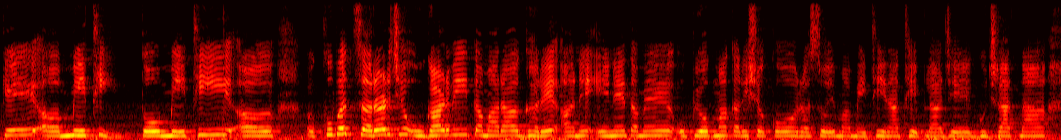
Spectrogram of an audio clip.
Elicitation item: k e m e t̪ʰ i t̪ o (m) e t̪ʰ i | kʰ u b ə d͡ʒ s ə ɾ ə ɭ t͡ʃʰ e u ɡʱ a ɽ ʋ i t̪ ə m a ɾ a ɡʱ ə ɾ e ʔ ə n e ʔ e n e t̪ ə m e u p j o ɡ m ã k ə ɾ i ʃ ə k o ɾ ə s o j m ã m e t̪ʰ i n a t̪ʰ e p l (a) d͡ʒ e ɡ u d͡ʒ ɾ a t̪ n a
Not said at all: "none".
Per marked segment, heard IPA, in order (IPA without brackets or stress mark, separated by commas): m, a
